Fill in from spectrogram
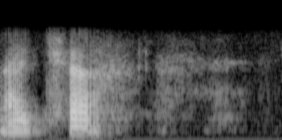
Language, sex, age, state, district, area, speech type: Dogri, female, 45-60, Jammu and Kashmir, Kathua, rural, conversation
